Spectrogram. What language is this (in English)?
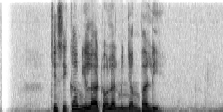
Javanese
